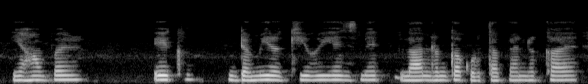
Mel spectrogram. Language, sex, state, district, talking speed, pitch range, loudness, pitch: Hindi, female, Uttar Pradesh, Lalitpur, 155 wpm, 195-205 Hz, -17 LUFS, 200 Hz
